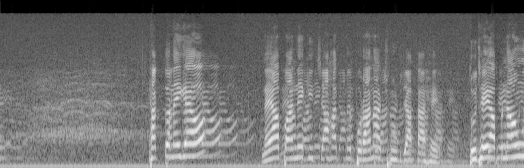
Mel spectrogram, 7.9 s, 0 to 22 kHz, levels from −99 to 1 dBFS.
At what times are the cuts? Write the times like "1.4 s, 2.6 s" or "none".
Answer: none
